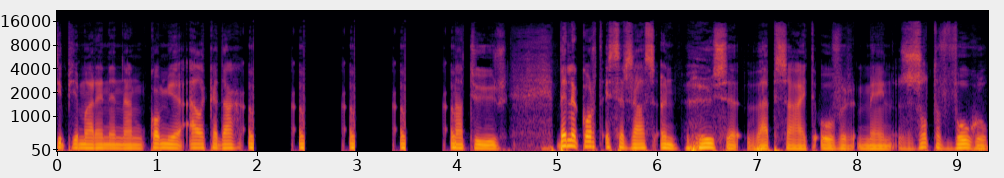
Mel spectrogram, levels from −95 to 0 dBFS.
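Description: Stutter with silent gaps runs from 1.96 to 3.99 s, after "kom je elke dag": a 124 ms speech fragment repeats four times, each followed by 382 ms of digital silence, every 505 ms. A stalled stream likely replayed its last fragment at each retry, losing that span's speech.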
